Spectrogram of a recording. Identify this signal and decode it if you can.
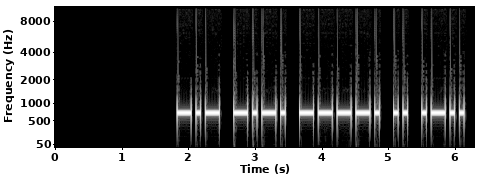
Morse code, heard as a keyed tone, about 17 wpm, 700 Hz. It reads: KC9IL
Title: USA Call Signs - 5 Characters - Repeated 2x - 17wpm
